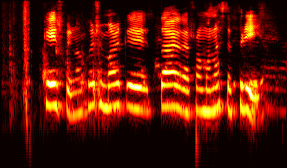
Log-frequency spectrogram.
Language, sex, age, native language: Icelandic, male, 11, English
